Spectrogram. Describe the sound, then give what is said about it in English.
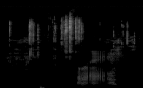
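Dice rattle and clatter across a hard surface, a quick burst of sharp clicks and tumbling knocks lasting a couple of seconds, with no one talking; the dice are rolled for a close combat roll. “Come here, dice.”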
